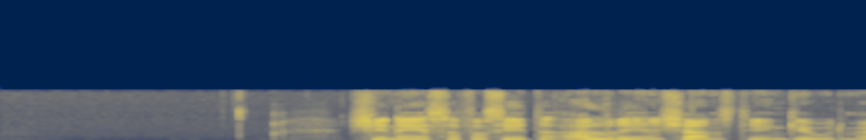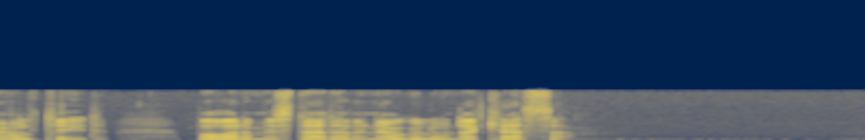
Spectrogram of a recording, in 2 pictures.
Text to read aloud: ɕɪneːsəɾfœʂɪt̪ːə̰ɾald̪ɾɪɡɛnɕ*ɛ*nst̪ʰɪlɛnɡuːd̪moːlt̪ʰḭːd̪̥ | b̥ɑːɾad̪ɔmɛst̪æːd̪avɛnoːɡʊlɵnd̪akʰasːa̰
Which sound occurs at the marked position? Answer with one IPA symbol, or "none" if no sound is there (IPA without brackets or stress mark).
a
